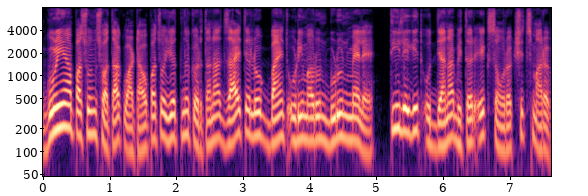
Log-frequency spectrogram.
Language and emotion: Goan Konkani, neutral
